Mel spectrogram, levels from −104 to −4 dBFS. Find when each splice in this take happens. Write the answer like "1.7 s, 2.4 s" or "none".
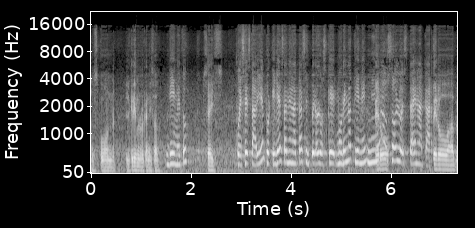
none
